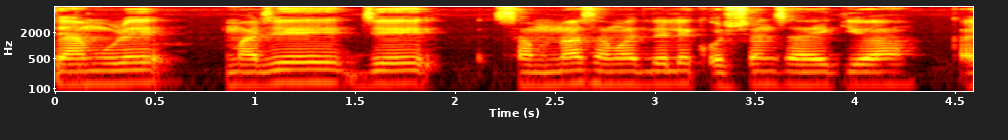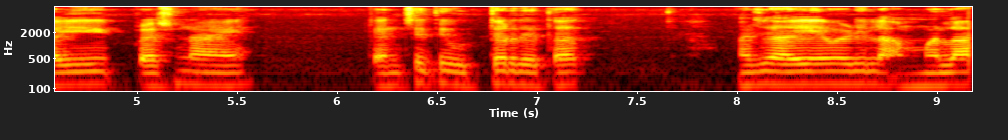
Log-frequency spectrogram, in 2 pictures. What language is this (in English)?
Marathi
